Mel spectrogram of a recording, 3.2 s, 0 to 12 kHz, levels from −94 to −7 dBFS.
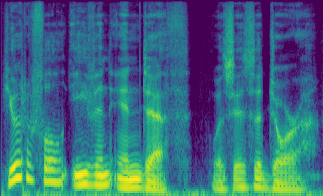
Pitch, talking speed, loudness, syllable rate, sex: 110 Hz, 110 wpm, -16 LUFS, 4.0 syllables/s, male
